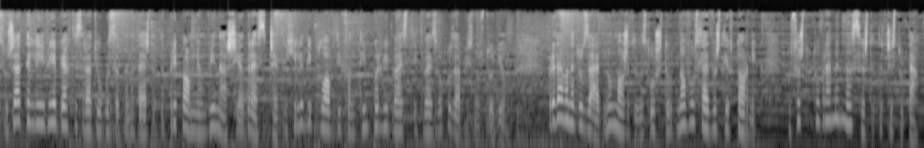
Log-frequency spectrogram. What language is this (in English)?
Bulgarian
